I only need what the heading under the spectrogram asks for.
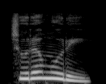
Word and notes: ಚುರುಮರಿ: curumari

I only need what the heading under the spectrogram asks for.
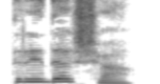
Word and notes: ದುರ್ದೆಶೆ: durdeśe

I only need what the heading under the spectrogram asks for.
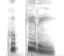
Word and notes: ಕುಕ್ಕಿರಿ: kukkiri

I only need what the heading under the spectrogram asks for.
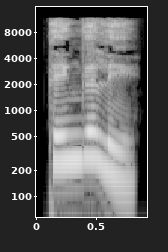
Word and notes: ತೆಂಗಲೆ: teŋgale

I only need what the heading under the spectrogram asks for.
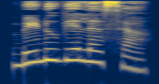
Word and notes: ಬಿಟ್ಟಿಗೆಲಸ: biṭṭigelas

